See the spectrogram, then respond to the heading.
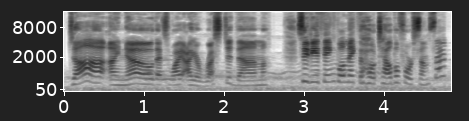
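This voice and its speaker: A woman's voice: fairly high pitch, lively intonation, moderate pace, music in the background, lightly acted. A woman playing a young modern policewoman who complains sarcastically in a comedy audio drama. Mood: eager, impatient.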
